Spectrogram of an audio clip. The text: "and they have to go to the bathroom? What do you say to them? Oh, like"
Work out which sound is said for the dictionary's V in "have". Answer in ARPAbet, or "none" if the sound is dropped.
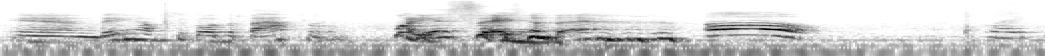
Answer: P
